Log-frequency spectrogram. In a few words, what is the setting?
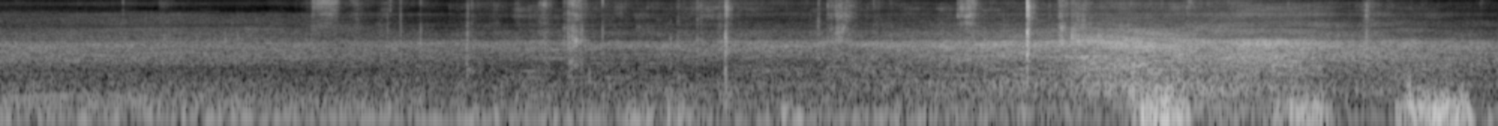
residential area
